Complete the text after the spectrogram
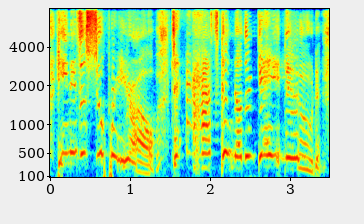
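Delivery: very high, crying mocking whine; mock whiny falsetto. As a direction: parody a sniveling fan in shrill falsetto. Mocking modern writers' stories.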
